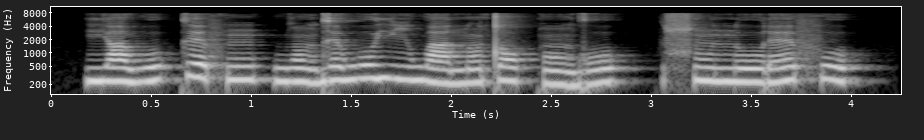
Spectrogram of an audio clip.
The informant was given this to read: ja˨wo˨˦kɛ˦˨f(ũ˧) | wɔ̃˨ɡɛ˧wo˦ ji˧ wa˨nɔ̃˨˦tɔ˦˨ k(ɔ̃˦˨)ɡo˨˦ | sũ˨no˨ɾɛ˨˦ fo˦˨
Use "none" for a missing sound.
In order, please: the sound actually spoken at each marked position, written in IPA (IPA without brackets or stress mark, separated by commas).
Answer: ũ˧, ɔ̃˨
